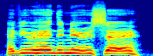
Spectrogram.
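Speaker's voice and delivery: high, loud and gasping, the butler bursting in; breathless butler. A narrator's reading. Butler rushing in at breakfast, breathless and alarmed. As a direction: blurt it out, shaken out of all propriety. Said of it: "he gasped".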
